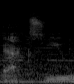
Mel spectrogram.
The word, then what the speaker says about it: Axew: a x e w I believe is how ax U is it's spelled I think we have the pre-evolved form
